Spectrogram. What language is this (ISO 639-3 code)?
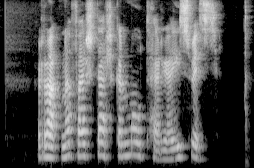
isl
